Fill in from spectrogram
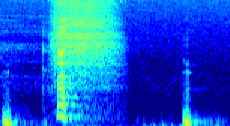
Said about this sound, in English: It's a heartbeat.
